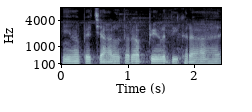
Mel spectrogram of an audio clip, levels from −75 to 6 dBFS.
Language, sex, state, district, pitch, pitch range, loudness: Hindi, male, Haryana, Jhajjar, 110 Hz, 105-110 Hz, -17 LUFS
